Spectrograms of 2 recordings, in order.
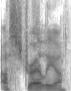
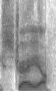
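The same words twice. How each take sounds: First: The word is said carefully, with every syllable. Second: The word is said loosely, with sounds softened. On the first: This is the proper, correct pronunciation. "rather than" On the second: This is the relaxed slang way locals say it. "we're so um, gentle, should I say, with our pronunciation of our words"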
